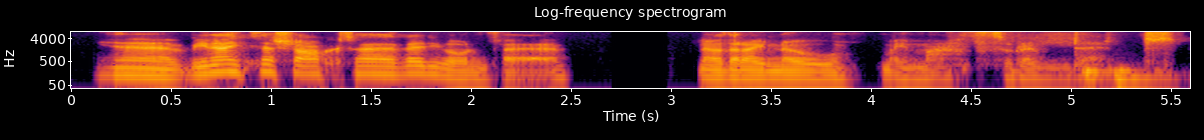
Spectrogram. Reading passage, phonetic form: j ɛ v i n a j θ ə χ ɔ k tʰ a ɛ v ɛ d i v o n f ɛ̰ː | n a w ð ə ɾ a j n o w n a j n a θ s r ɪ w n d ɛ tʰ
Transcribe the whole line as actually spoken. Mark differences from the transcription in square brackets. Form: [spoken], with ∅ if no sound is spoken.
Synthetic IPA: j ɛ v i n a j θ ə [ʃ] ɔ k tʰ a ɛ v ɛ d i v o n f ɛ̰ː | n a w ð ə ɾ a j n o w [m] a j [m] a θ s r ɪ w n d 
